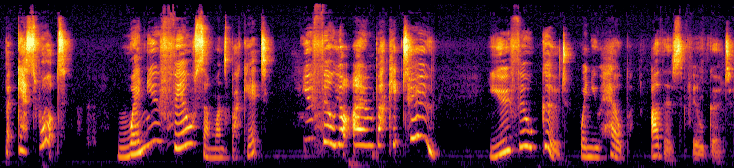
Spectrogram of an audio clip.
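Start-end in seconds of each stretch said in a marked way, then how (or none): none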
